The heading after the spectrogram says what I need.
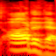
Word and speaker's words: Audida: It's Audida. It's not Udada. It's Audida. It's like audio dada.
